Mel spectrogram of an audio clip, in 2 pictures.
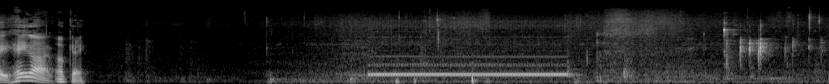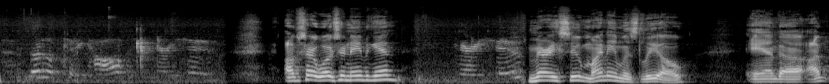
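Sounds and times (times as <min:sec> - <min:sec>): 
speech: 0:00.0 - 0:01.0, 0:11.1 - 0:15.2, 0:15.8 - 0:16.5
cell phone steady electronic dialing tone: 0:03.6 - 0:05.8.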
